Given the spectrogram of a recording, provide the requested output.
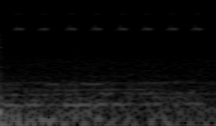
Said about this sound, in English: Crickets.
